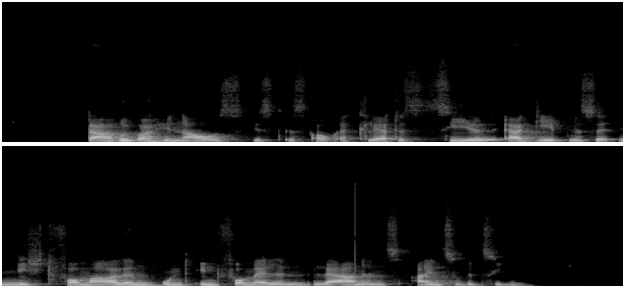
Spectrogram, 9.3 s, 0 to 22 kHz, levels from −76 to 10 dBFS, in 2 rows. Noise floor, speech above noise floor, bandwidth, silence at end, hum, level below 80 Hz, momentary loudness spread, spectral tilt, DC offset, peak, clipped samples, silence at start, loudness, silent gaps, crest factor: -83 dBFS; 64 dB; 10.5 kHz; 0.75 s; none; -62 dBFS; 15 LU; -8 dB/octave; under 0.1%; -2 dBFS; under 0.1%; 0.65 s; -19 LUFS; none; 18 dB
